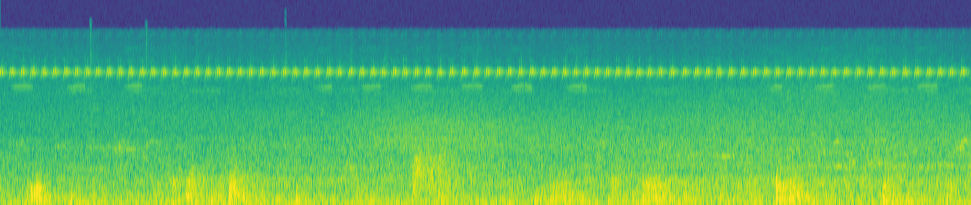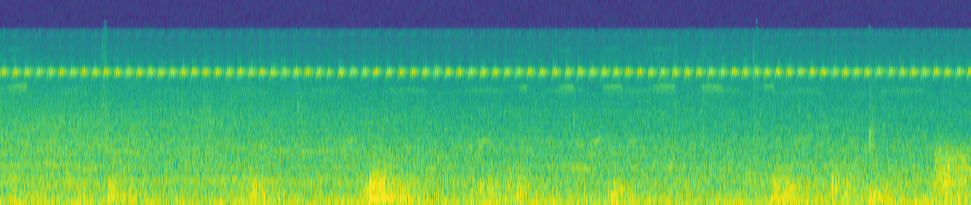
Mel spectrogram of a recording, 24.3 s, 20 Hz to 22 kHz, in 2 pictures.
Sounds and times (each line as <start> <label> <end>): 0.0 Wind 24.2
0.1 Fireworks displays 24.2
